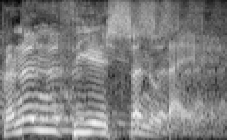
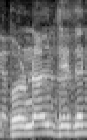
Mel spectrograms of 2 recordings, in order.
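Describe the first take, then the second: First: प्रोनंसिएशन with short "nun" sound, said slowly; slow, careful "pro-nun-ciation"; correct pronunciation. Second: प्रोनाउंसिएशन said with "nown" like pronounce; wrong pronunciation. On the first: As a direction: spell out the right प्रोनंसिएशन carefully. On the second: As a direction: give the wrong प्रोनाउंसिएशन as the mistake. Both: Shown as a demonstration. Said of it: "प्रोनाउंसिएशन नहीं होता".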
